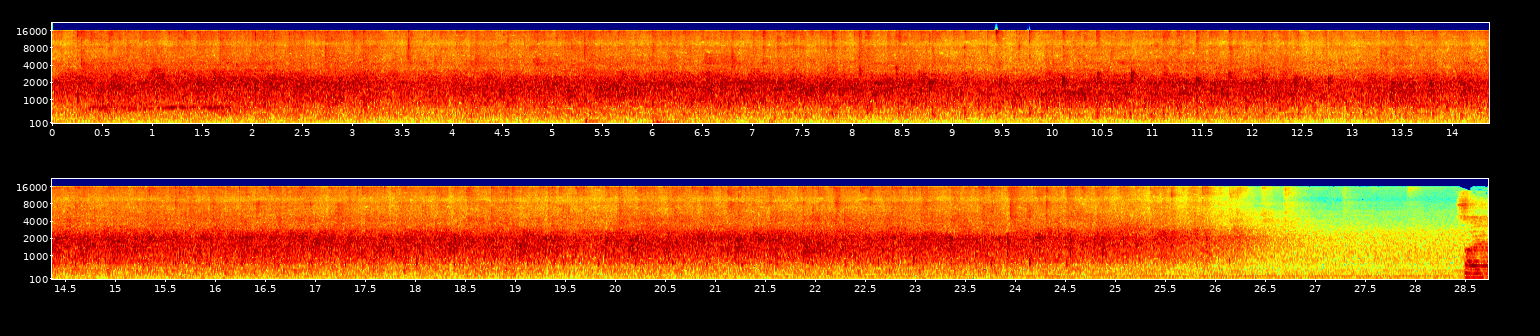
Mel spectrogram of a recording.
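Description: Audience applauding steadily, fading away near the end, over a steady low hum.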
